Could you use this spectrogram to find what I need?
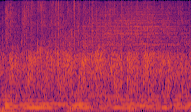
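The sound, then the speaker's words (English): An audience applauds the Lord steadily and loudly for about four seconds, the dense clapping holding an even level throughout, with a sustained low musical tone humming underneath. “Can we give the Lord a clap off one more time?”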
